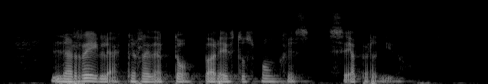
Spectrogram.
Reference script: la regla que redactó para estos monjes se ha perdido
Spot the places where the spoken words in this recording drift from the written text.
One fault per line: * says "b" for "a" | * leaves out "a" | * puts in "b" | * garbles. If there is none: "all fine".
all fine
